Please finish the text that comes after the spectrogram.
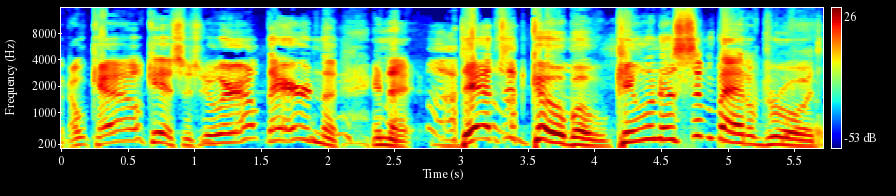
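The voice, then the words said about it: Put-on Texan accent. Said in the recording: “he's got a Texan accent”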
